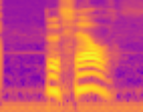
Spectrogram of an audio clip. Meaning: order, command
- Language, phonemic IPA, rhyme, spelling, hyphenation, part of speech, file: Dutch, /bəˈvɛl/, -ɛl, bevel, be‧vel, noun, Nl-bevel.ogg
